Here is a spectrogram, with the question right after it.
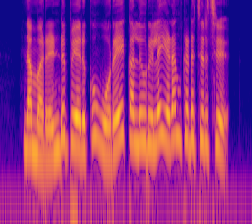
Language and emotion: Tamil, happy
